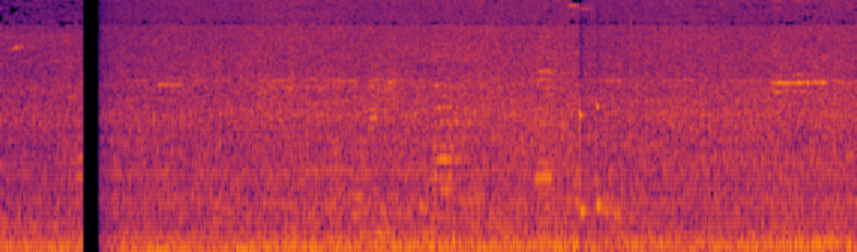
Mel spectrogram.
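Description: Road traffic rumbles past steadily.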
